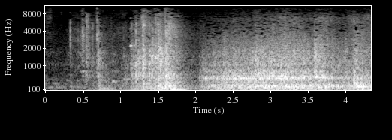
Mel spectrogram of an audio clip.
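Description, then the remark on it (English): A door is unlocked with a key and pushed open, with a short metallic rattle and a rising scrape, then a long, steady sliding rumble as it keeps moving, fairly loud. “Is the key in there? Aye, it is. Now for the door.”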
